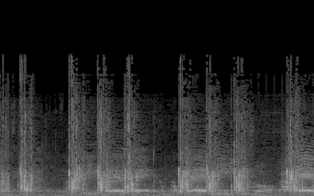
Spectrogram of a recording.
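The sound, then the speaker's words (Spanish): Hundreds of protesters at the obelisk in A Coruña chant a rhythmic slogan, loud bursts of massed voices repeating in a steady beat with brief dips between phrases. “Cientos de personas se han concentrado en el obelisco para pedir la dimisión de Luis Rubiales por el beso no consentido a Jenny Hermoso.”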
